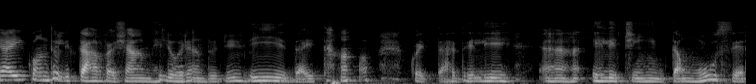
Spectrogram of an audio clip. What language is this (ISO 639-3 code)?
por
